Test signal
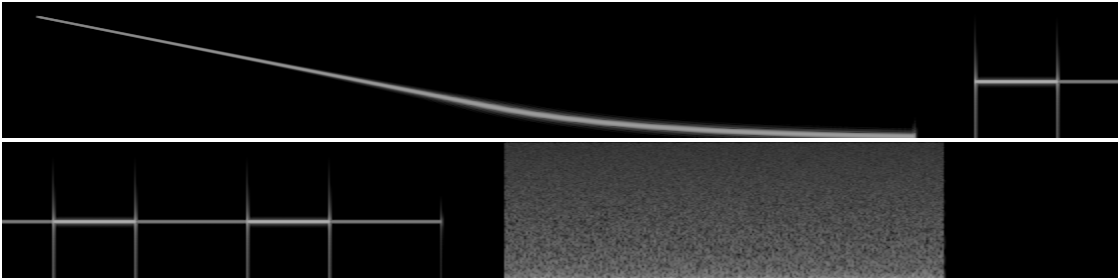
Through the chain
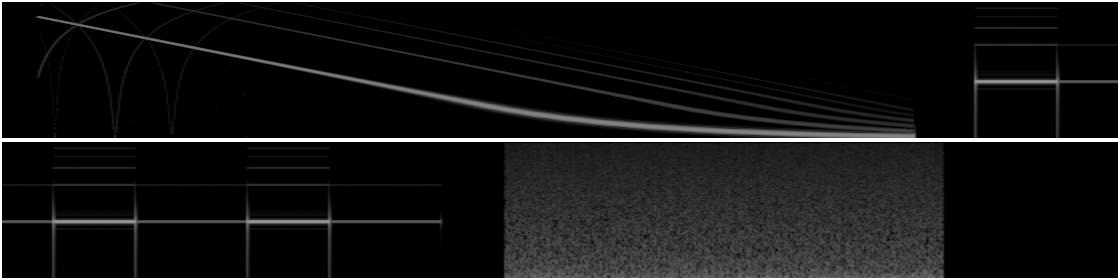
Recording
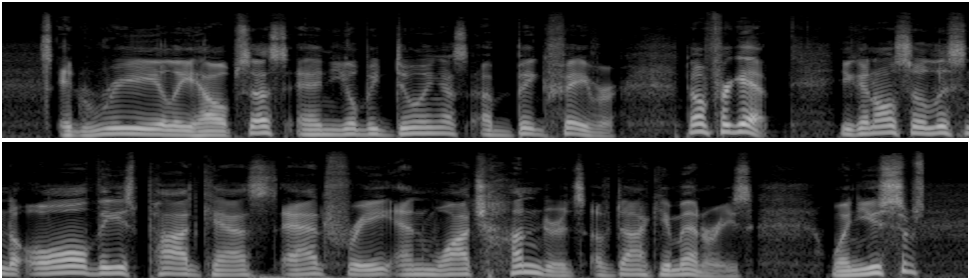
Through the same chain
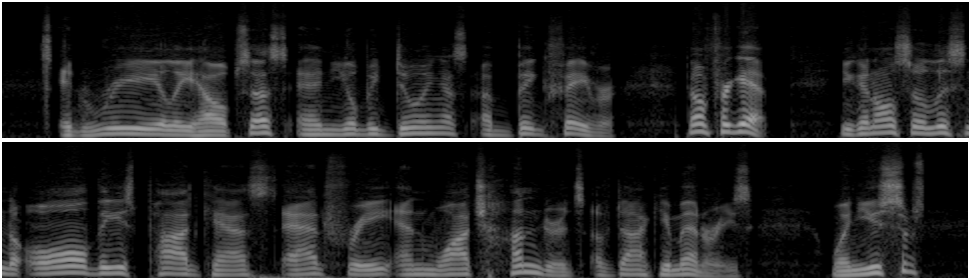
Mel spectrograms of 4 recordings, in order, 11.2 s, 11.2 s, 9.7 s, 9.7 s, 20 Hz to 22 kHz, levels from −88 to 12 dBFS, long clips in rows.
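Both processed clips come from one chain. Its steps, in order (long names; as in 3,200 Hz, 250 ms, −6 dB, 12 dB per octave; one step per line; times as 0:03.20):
mu-law and A-law mismatch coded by A
level −8 dB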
